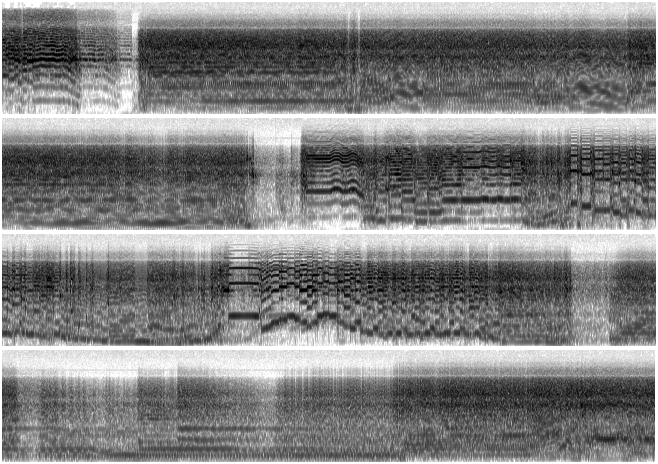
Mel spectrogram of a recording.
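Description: Latitude Cardinal headless electric guitar with humbucker pickups, played through an amp with gain and delay: sustained lead notes and string bends, with short breaks between phrases. About halfway in, one note's pitch sweeps far down and back up, a tremolo-bar dive.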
